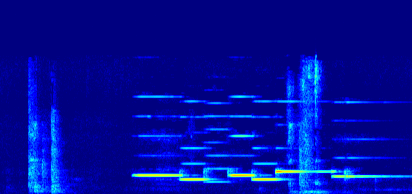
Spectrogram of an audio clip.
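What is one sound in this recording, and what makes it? A washing machine beeps a short electronic melody.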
